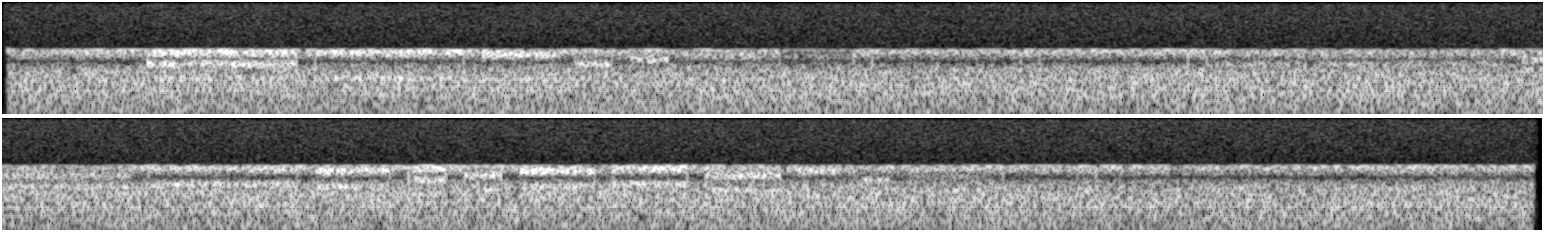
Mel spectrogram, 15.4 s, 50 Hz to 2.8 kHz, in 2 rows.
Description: Demo 4 plays a melody with dichotic pitch.
All notes are true dichotic pitch (SBR = 1).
